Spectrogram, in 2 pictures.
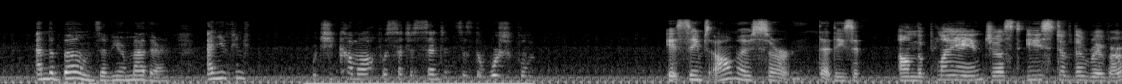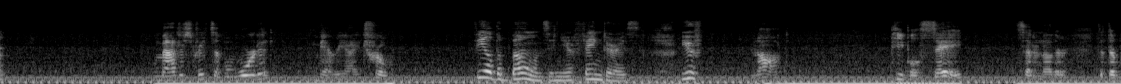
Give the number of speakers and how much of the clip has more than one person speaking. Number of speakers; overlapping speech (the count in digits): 4, no overlap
